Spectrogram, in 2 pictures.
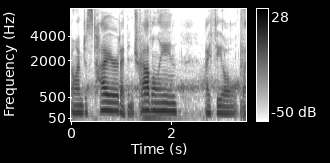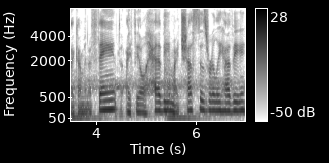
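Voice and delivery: plain

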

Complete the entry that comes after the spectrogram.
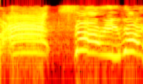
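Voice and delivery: mock buzzer sound, very high, loud, slow wail.

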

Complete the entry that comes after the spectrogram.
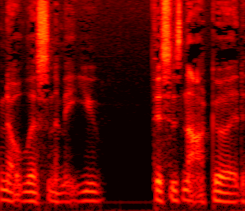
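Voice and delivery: put-on very serious, grave tone. Retelling a psychic's warning about a haunted house: imitating a very serious psychic. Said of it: "very serious".

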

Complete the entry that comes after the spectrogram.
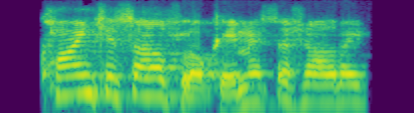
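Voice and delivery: put-on Northern Irish accent, high pitch. Coaching someone on easy Irish accents with an example line, Northern Irish accent. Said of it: "get Liz into Northern Irish accents".

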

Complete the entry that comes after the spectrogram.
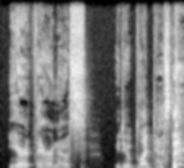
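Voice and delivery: very fake, put-on husky voice. Describing a woman's put-on Theranos persona, imitating her very fake husky voice. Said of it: "put on this very fake".

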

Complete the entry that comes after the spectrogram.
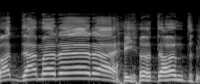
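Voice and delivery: Israeli accent impression. Retelling an audition imitating an Israeli guy, imitating an Israeli guy. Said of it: "I had to do an Israeli guy".

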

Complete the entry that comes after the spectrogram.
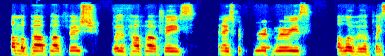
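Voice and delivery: read dead level with no tune. Showing one of the different voices they secretly do, flat monotone Pout-Pout Fish voice. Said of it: "he has no inflection in his voice".

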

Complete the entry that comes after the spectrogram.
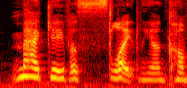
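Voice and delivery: plain

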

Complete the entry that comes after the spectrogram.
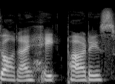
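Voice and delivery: put-on British accent. In a story scene, a player voices a character entering a building, british accent. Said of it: "I can't say parties with the British accent".

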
